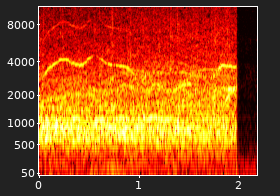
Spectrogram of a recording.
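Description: Live concert audience applauding at the end of a song, with a high wavering tone above the clapping. It cuts off suddenly near the end.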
